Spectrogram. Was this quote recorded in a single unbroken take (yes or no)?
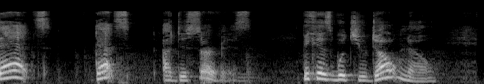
yes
